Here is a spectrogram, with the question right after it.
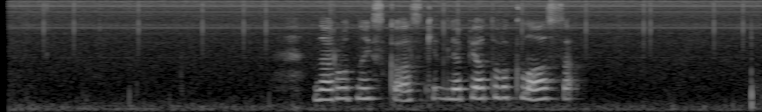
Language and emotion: Russian, sad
